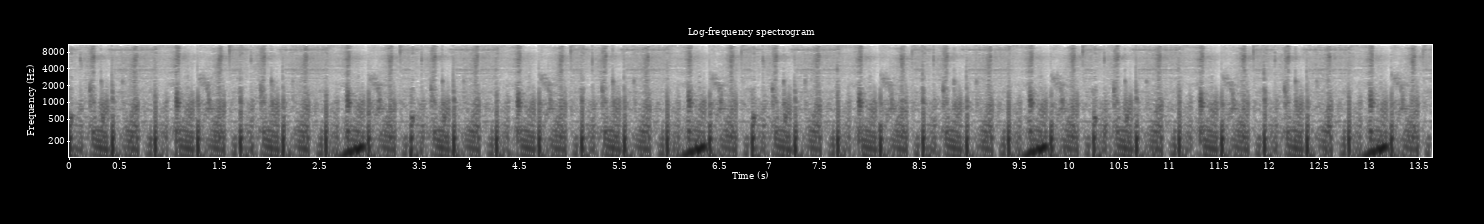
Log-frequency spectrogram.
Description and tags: minimal techno loop 3 eq2.
bounce, club, dance, dj, drum, effect, electronic, house, kick, loop, minimal, mix, original, rave, sound, techno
